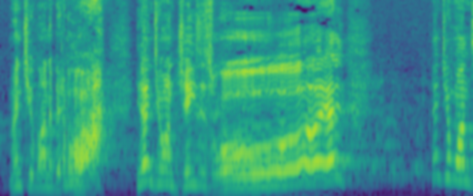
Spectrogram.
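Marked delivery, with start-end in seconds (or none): 0.7-1.0 a sudden loud wah for show; mock wah of spectacle. Preacher mocking the crowd's wish for spectacle, loud wah. 2.1-3.4 loud, higher hammed-up whoa; mock whoa of amazement. Preacher mocking expectations of flashy miracles, loud whoa.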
